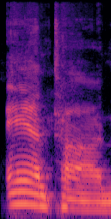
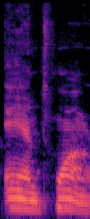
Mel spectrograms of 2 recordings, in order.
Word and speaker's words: Anton: I don't I gota I gotta Yeah, y'all do know his name pronounced Anton, not Antoine, right?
